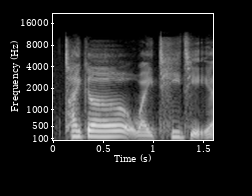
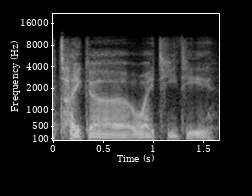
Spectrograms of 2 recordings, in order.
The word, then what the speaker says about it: Taika Waititi: It's like Taika Waititi, I think is how you pronounce his name, the director.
